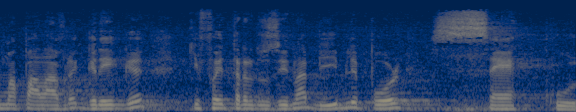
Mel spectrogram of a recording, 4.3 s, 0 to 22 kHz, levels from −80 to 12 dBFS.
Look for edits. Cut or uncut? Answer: cut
